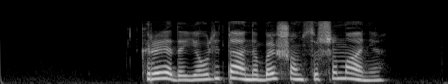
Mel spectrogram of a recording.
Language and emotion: Russian, positive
